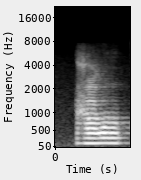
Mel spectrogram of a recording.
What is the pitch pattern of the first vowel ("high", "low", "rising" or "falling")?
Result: high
